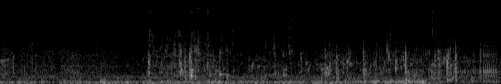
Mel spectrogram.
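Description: A hooked crappie thrashing at the surface, irregular water splashes starting about a second and a half in, over a low rumble of wind and water against the boat.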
